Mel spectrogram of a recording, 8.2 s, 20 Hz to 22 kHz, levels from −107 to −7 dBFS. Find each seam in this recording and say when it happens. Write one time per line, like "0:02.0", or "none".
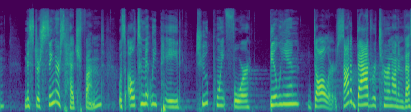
0:06.8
